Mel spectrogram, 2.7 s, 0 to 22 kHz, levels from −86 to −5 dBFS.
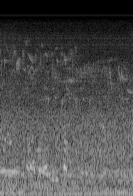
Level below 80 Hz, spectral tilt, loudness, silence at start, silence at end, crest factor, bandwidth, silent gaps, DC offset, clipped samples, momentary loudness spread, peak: -42 dBFS; -4 dB/octave; -33 LUFS; 0 s; 0 s; 16 dB; 16.5 kHz; none; under 0.1%; under 0.1%; 3 LU; -18 dBFS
